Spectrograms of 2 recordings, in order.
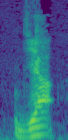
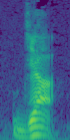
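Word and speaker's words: じゃ: しゃ、しゅ、しょ、じゃ、じゅ、じょ。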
